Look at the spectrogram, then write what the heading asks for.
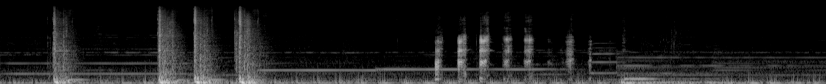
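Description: An auto-tracking turret in Scrap Mechanic fires a few loud thunking shots, followed by a quick burst of sharp clicking pops and a lower thump, all over a steady game hum.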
